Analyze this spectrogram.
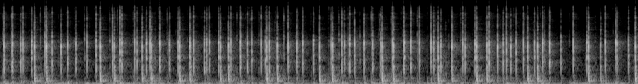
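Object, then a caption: Mechanical keyboard with plastic keycaps. Fingertips of both hands type continuously on a KBD67 Lite 65% mechanical keyboard with Boba U4T tactile switches and pastel plastic keycaps. A rapid, steady stream of short, bright clacks and taps is heard. Each keystroke is sharp with a quick, dry decay and little low end.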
